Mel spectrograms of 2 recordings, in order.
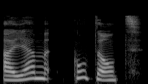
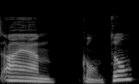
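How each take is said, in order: First: Contente with the final t sounded; feminine contente. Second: Content ending in the nasal vowel, no t; masculine content. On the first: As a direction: finish contente on a clear t. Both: Shown as a demonstration.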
